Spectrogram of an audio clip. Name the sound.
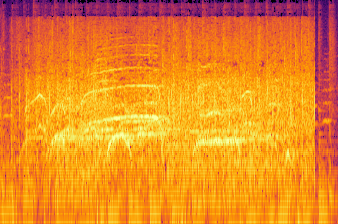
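applause sound effect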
